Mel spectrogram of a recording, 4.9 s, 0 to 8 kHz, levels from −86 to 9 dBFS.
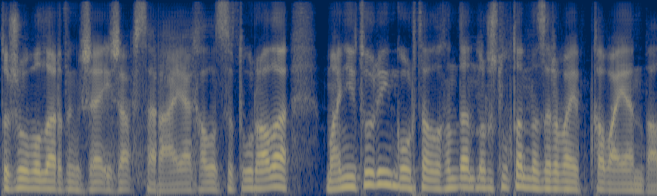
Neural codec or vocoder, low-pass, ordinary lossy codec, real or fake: codec, 16 kHz, about 1 kbps, DyCAST, with the encoder's durations; none; none; fake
